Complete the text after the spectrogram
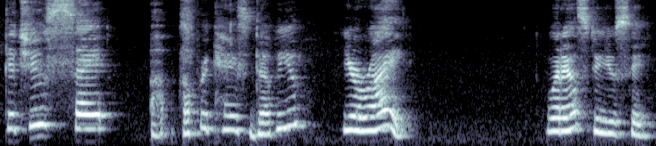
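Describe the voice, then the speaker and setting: A woman's voice: sits high, lively intonation, slow, a little mellow. A woman speaking as a teacher of young children, encouraging and patient, going step by step and posing questions to the listener. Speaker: preschool teacher. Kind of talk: children's lesson, asking and answering questions.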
